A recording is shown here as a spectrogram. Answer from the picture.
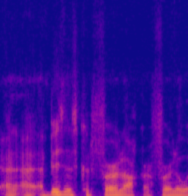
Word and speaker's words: furlough: belt for a lot but I now believe pronounced furlough oh no no no believe it or not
